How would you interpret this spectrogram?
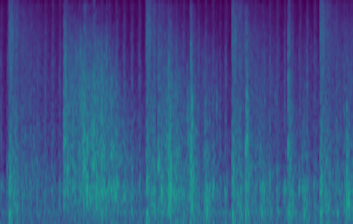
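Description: Sustained gunfire as police open fire at the Fürstenfeldbruck air base shortly after a helicopter lands, in a shootout during an Olympic hostage situation: sharp, loud cracks and rapid bursts overlapping into a continuous roar, several heavier shots standing out every second or so, with no voices.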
